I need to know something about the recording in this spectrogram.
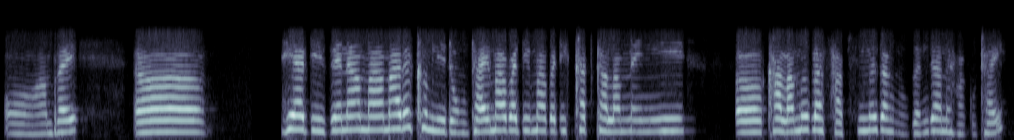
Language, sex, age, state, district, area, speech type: Bodo, female, 18-30, Assam, Kokrajhar, rural, conversation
